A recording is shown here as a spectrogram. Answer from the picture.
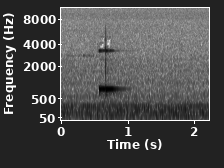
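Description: A single short electronic beep from an iPhone about half a second in: Siri's tone as it stops listening to a spoken command.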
